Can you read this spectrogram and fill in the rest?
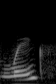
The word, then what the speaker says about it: Lynx: So, is is links like more than one, or is it link? – No, it's links. L Y N X, like the cat.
